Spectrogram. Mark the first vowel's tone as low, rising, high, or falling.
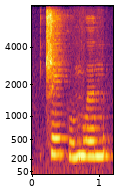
high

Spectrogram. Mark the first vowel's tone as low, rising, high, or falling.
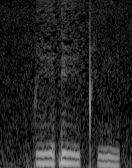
high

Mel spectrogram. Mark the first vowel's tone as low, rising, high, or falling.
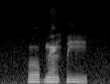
high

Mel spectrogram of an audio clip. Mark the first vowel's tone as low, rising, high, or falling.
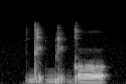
low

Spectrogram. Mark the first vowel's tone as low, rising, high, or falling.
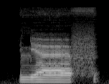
low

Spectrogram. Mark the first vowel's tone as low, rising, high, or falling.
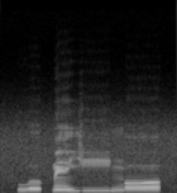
low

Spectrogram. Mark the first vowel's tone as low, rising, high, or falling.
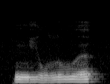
low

